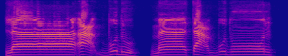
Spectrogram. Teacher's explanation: یہ میں لا اعبد ما تعبدون، ٹھیک ہے. ما کے آگے الف ہے تو وہ بھی 2 حرکت لمبا ہوگا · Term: مد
